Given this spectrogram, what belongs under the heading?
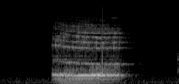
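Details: Burp collection: one steady, low, voiced burp lasting under a second.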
